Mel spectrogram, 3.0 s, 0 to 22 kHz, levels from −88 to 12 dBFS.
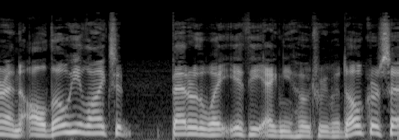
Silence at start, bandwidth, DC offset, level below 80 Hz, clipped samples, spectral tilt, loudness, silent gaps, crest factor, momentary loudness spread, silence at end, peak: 0 s; 14 kHz; under 0.1%; -58 dBFS; under 0.1%; -6 dB/octave; -19 LUFS; none; 16 dB; 5 LU; 0 s; -2 dBFS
